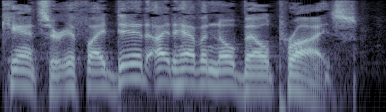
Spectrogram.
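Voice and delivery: ordinary talk, nothing marked

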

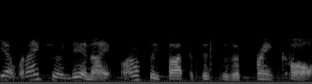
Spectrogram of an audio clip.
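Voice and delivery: barely audible, very soft.

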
